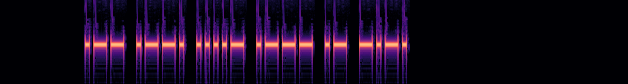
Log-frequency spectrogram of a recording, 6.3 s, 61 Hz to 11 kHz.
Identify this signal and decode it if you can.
Morse code, heard as a keyed tone, about 28 wpm, 700 Hz. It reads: WP4JAC
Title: USA Call Signs - 6 Characters - 28wpm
